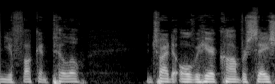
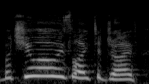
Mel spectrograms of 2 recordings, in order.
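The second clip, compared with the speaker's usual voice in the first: put-on high girlfriend voice; 13 semitones higher, 6 dB quieter than usual. Girlfriend voiced in breakup bit.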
